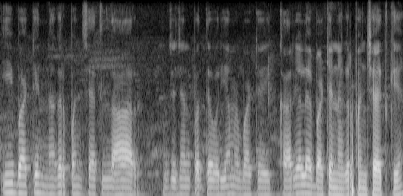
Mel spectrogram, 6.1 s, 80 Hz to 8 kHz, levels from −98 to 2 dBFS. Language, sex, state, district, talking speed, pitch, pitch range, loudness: Bhojpuri, male, Uttar Pradesh, Deoria, 160 wpm, 115 Hz, 110-120 Hz, -21 LUFS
